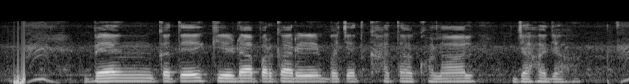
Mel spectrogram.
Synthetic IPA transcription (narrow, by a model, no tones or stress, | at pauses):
bɛŋkət̪ekeɽapɾəkaɾeɾbət͡ɕət̪kʰat̪akʰɔlal | d͡ʑaɦad͡ʑaɦa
